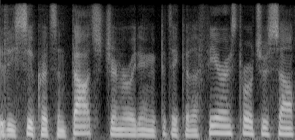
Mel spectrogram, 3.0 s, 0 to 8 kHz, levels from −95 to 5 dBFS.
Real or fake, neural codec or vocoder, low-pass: fake; codec, 16 kHz, 0.5 kbps, FunCodec, trained on Chinese and English, 25 frames a second; 7.2 kHz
